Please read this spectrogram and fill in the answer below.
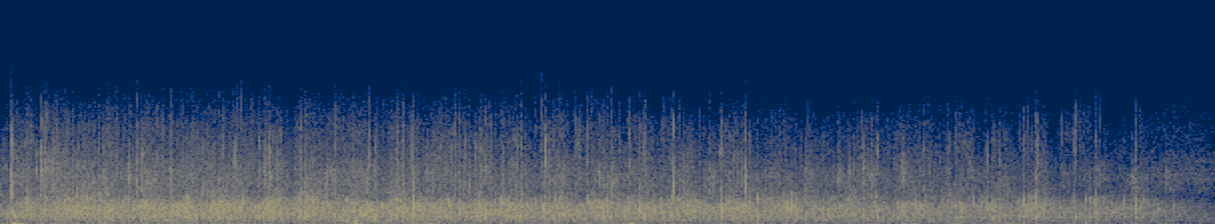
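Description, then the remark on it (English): Sustained audience applause from a sizable crowd in Minnesota welcoming a guest speaker, a dense steady wash of many hands clapping for about nine seconds, tapering slightly toward the end. “let's give him a warm Minnesota welcome.”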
